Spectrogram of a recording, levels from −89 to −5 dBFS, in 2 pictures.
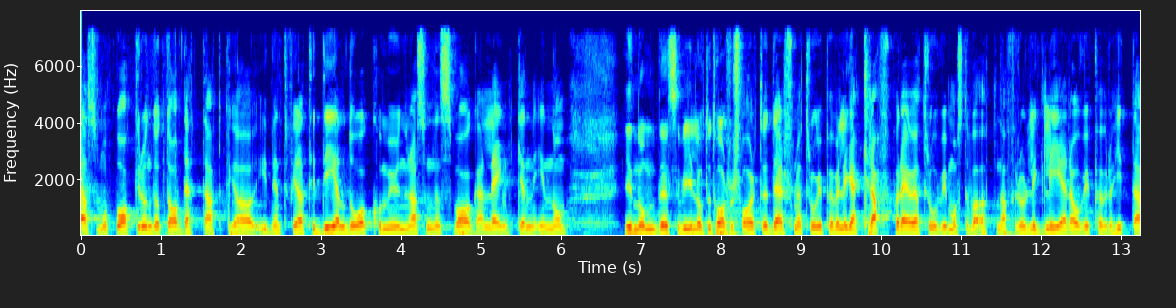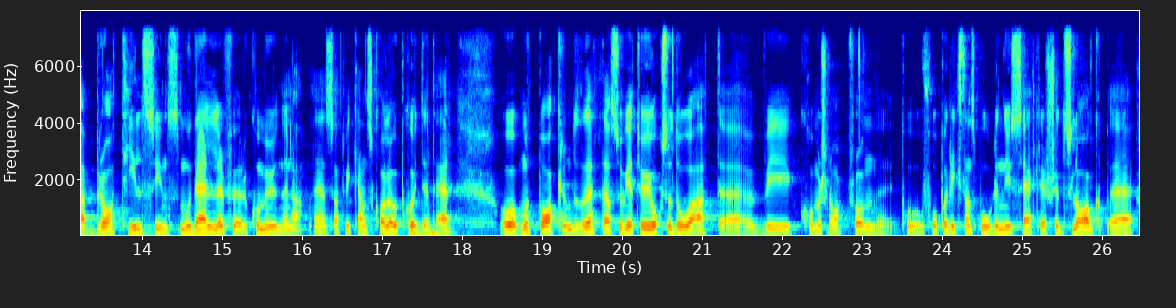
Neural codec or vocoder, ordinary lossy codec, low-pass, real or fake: none; none; 7.2 kHz; real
